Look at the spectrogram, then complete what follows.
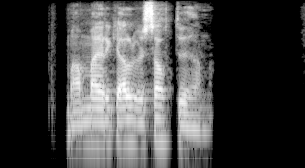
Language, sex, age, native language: Icelandic, male, 20-29, Icelandic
